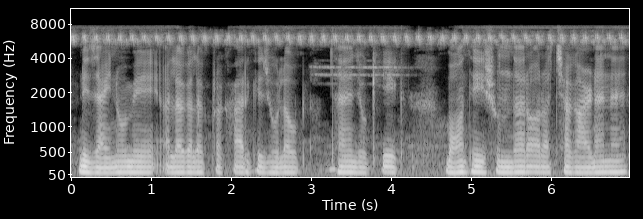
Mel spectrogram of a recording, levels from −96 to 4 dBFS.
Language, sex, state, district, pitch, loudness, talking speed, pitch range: Hindi, male, Chhattisgarh, Sukma, 105 Hz, -15 LUFS, 155 wpm, 100-105 Hz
